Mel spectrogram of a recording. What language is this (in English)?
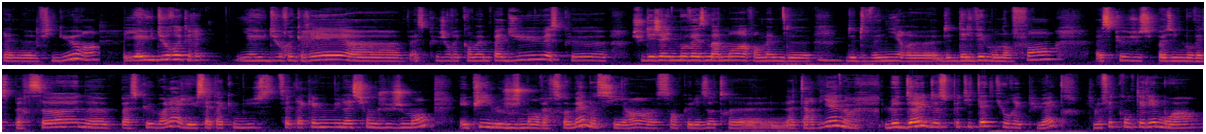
French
